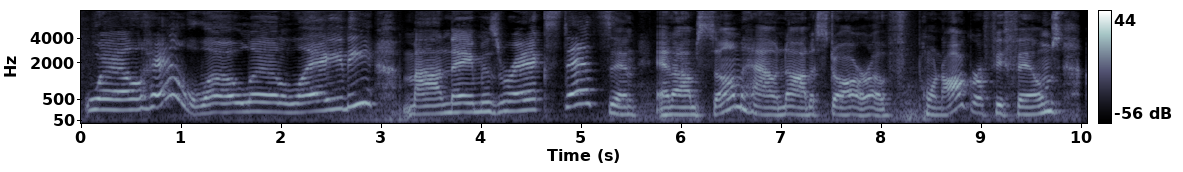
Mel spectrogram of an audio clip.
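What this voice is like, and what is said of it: Put-on thick Southern accent. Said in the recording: “put on like a slight Southern affectation in my voice ... It's a thicker accent than I'm giving him credit for ... it's supposed to be like really put on”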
